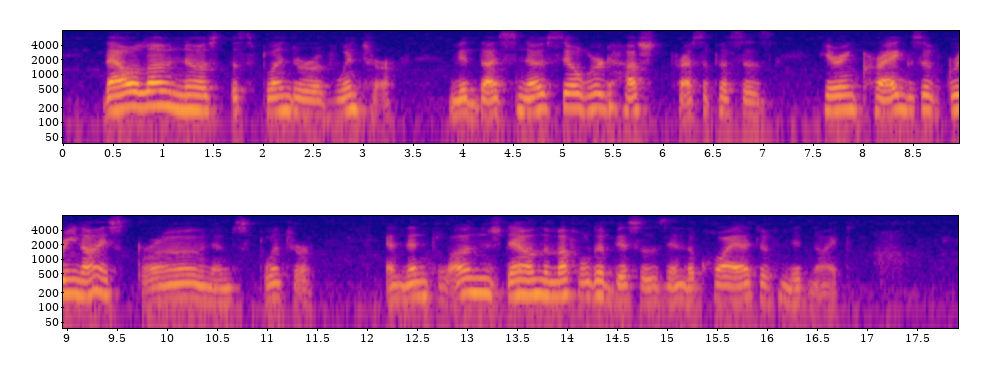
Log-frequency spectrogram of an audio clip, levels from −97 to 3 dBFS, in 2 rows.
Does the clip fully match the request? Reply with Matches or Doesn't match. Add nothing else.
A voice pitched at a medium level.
Matches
